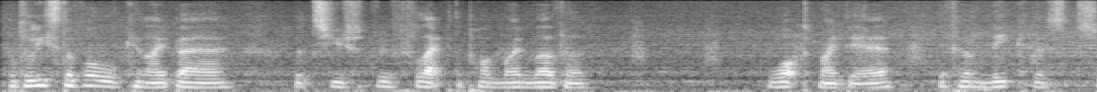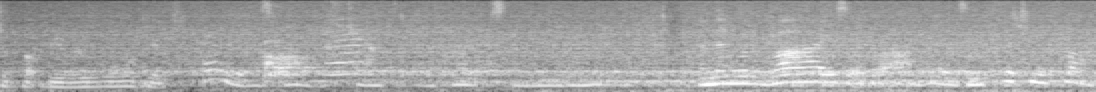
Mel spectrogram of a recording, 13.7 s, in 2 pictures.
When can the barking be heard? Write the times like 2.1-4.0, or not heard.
7.7-9.1.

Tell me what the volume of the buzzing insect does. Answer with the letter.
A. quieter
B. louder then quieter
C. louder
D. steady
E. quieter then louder
C.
